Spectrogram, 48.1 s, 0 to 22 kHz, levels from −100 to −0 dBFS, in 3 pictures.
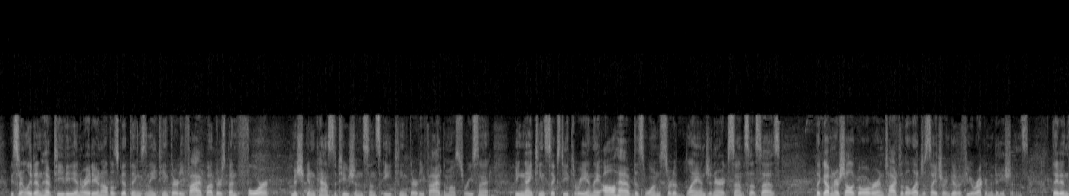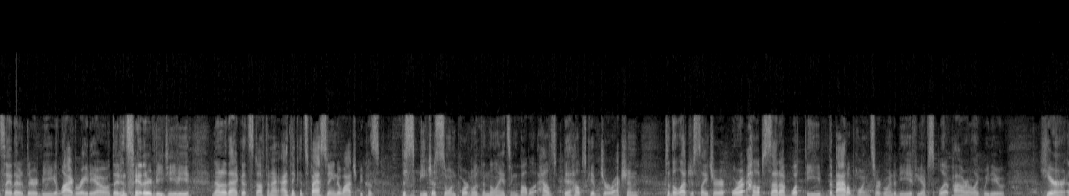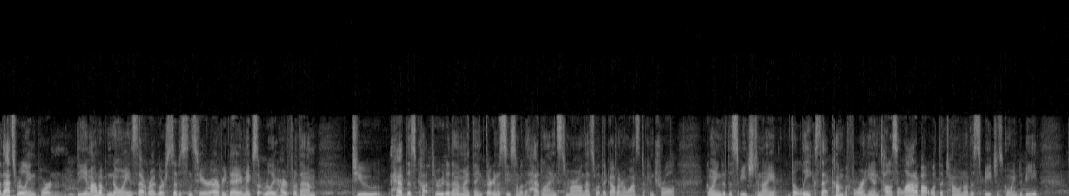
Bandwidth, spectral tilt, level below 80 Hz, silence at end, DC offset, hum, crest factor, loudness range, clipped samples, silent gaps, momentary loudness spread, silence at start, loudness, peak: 9.6 kHz; -5 dB/octave; -60 dBFS; 0.05 s; under 0.1%; none; 24 dB; 7 LU; under 0.1%; none; 11 LU; 0 s; -36 LUFS; -12 dBFS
